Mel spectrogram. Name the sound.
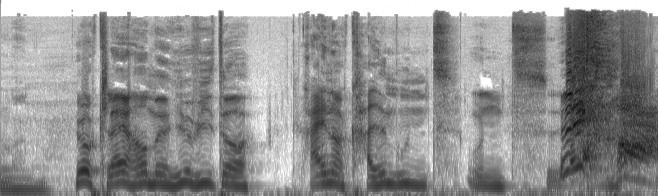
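sneeze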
